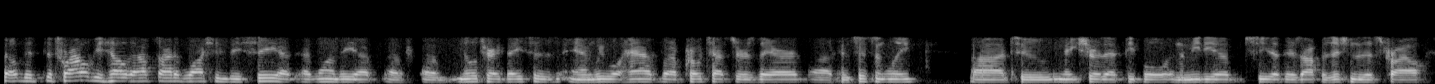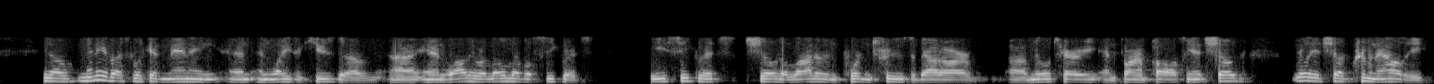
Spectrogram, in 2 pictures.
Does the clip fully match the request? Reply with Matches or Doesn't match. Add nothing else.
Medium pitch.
Doesn't match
